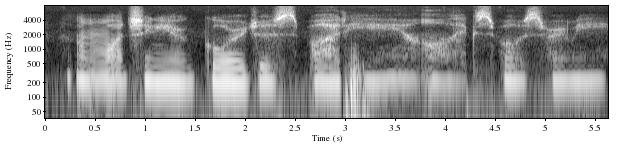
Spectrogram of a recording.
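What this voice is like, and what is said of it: Soft intimate whisper. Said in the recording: “whispering my instructions on your ear”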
